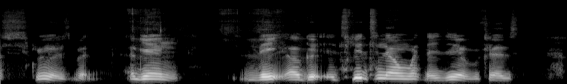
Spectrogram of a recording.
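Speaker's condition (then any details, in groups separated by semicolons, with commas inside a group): Cerebral palsy; tends to mess up words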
